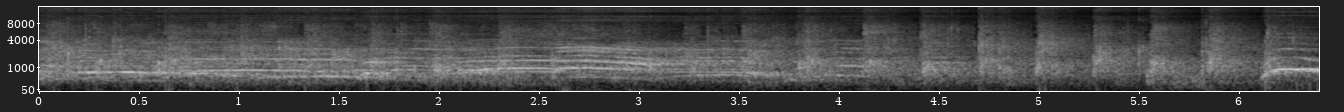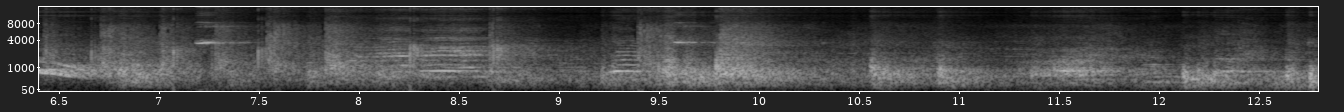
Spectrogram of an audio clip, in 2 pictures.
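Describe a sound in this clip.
A crowd shouts and cheers in a large echoing hall.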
